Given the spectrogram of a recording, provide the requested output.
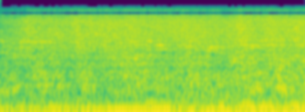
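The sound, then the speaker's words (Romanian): A steady, loud rush of splashing water from fountain jets pouring down continuously, with a deep rumbling undertone and no pauses, recorded on site at a fountain show with music. “Nu prea se aude bine că e multă apă.”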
